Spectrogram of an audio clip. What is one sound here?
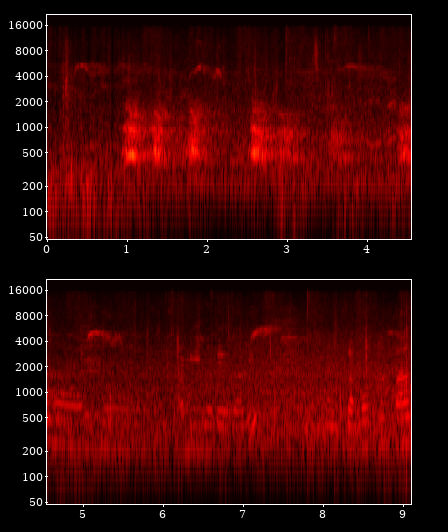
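Two women talk nearby as they walk past.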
